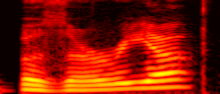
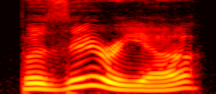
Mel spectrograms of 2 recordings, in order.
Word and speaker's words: Berseria: of tales of berseria basically berserk you know like the word Berserk but instead of Berserk it's berseria but yeah um I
